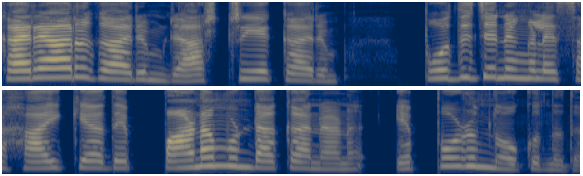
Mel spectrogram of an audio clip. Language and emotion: Malayalam, disgusted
